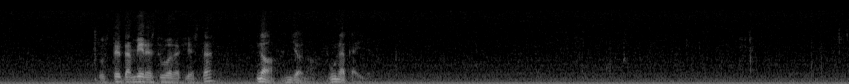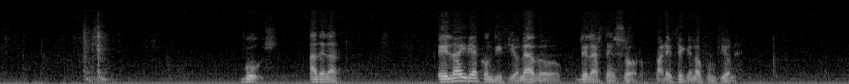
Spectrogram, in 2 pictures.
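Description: A middle-aged man speaks with animation close by.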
